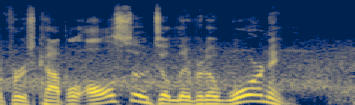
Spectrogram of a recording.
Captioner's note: cheers and applause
